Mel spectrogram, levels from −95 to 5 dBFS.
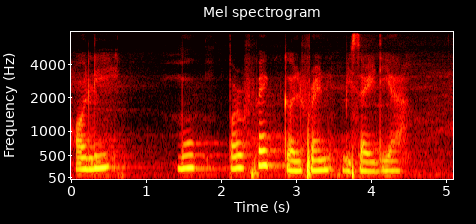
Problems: low volume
